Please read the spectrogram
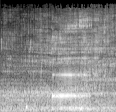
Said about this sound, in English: He belched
